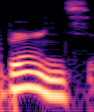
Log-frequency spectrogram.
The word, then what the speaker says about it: Byrns: yeah it is yeah because it's spelled b y RNs right right so it could could have gone other ways right it could have been brain but right it's Burns sure enough Burns wow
